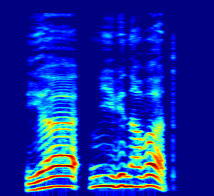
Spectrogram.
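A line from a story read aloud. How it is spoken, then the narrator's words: Hoarse wheeze. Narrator (Russian): только и успел просипеть тот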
